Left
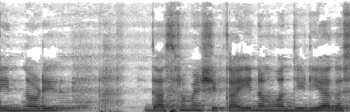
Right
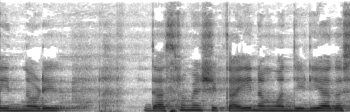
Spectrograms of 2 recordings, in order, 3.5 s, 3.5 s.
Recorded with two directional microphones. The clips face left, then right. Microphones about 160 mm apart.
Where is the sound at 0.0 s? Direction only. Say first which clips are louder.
Right 4 dB; 30° right (ahead or behind).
